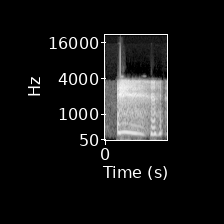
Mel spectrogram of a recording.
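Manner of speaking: loud burst of laughter; delighted laugh. Real, not acted. Laughs at husband's reply.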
